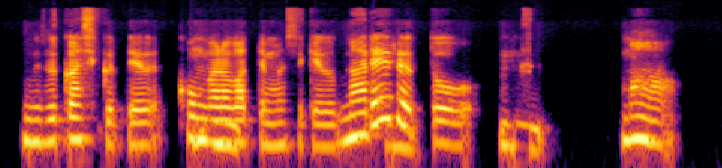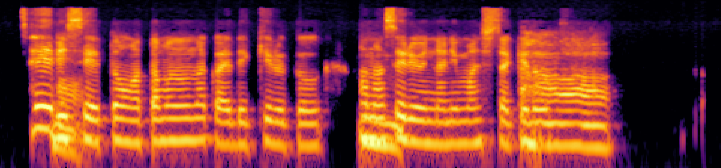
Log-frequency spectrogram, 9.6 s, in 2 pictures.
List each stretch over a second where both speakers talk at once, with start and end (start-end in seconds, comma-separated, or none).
none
